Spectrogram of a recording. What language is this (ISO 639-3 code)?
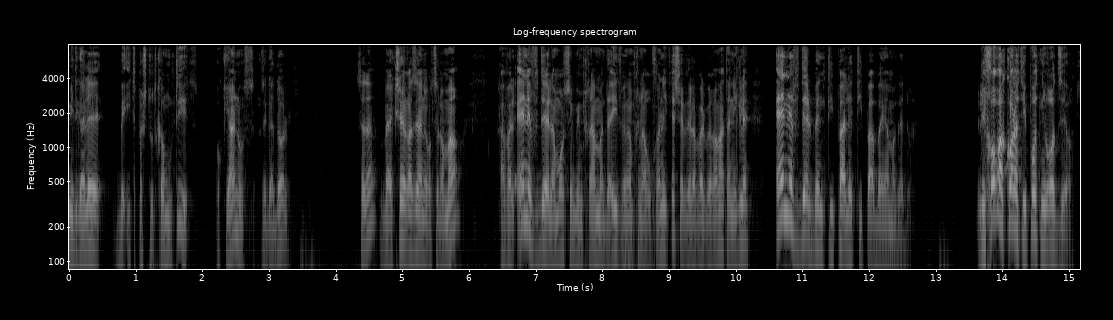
heb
